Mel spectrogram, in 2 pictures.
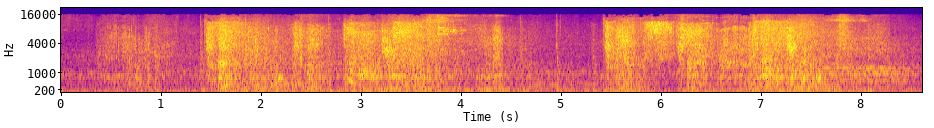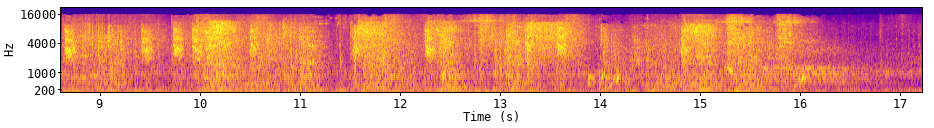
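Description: Crackling spell blasts and fighting noises burst repeatedly.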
